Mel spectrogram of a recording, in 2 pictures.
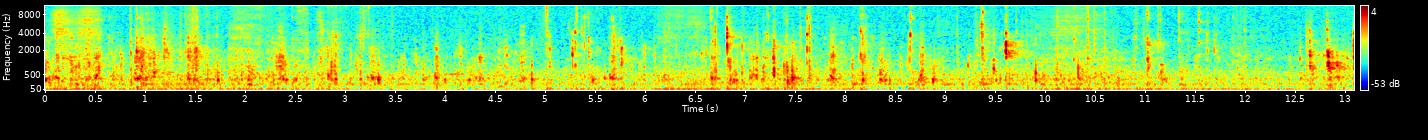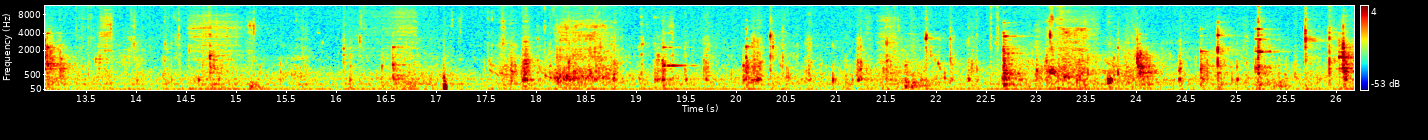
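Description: Chopsticks click against dishes.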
